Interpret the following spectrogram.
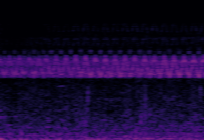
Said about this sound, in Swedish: Här är ett larm som är på i bakgrunden. Otroligt irriterande.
